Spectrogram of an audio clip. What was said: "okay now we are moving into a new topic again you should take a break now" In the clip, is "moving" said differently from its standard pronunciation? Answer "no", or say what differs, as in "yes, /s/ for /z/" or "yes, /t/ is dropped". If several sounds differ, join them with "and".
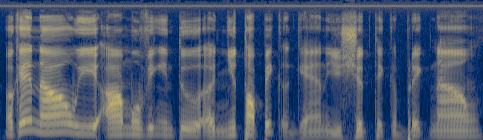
no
